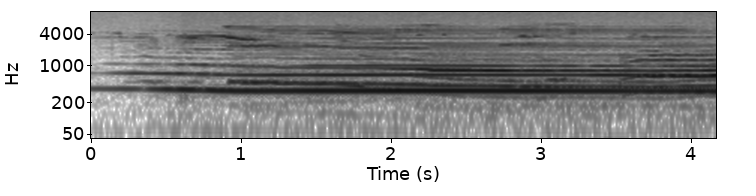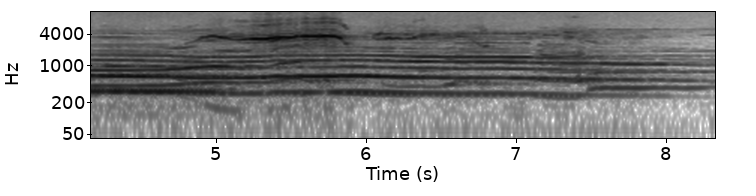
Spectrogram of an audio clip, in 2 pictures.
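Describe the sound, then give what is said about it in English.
Several gray wolves howl together in long, overlapping, sliding tones that rise and waver, forming a sustained, loud chorus lasting the whole stretch, with no talking. “Gray wolves are amazing creatures. They're the largest wild canines in North America, standing about 2.5 feet tall, with some weighing more than 100 pounds.”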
